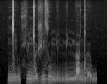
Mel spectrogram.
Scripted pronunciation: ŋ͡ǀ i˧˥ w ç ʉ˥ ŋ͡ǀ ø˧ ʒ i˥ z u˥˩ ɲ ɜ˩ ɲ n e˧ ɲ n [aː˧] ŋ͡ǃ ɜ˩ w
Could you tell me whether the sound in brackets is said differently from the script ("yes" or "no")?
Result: no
